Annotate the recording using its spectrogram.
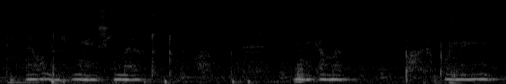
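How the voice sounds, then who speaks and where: Soft-spoken and whispering, a woman talks at a fairly slow pace against light background noise. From Greece. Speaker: ASMR vlogger. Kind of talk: ASMR rambling. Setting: office. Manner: soft-spoken, whispered. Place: home room. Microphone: webcam.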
